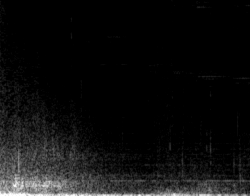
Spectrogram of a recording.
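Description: Confringo blast spell in Hogwarts Legacy bursting with a deep booming impact that rumbles and fades over a couple of seconds, fairly close and alone.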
